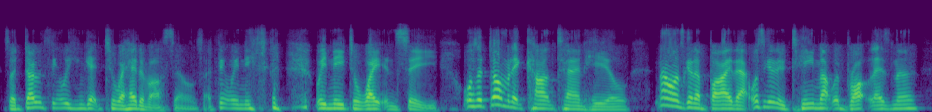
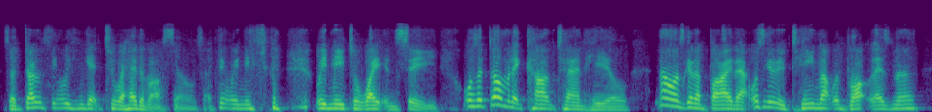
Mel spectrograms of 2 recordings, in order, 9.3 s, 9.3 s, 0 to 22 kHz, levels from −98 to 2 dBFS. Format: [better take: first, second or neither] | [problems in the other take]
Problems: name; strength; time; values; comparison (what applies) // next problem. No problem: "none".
first | garbled, watery; badly; nothing above 7.5 kHz; slightly in the first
